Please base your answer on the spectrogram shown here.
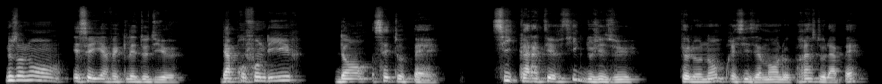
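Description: Husky, warm-voiced male preacher. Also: mid-range voice. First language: Swahili. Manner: slow, measured, with frequent "hein" asides. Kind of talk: devotional prayer and homily.

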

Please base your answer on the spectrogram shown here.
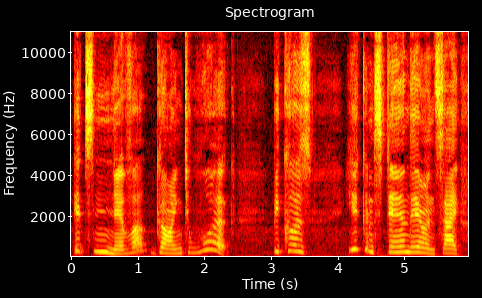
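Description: A woman's voice: sits high, lively intonation, takes it slowly. A woman giving blunt, emphatic, mocking commentary, unscripted and opinionated. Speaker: online commentator.

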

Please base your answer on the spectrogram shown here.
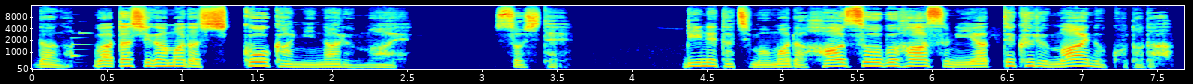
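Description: An actress playing a cold, composed game villainess, telling a story in a measured, solemn and restrained way. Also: female voice, low voice, dry recording. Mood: grave, composed. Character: cold, composed woman, Fatui Harbinger who runs an orphanage. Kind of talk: scripted game story narration.

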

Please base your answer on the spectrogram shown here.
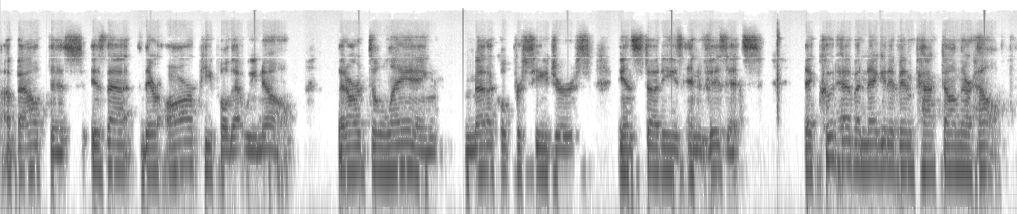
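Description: A man's voice: mid-range voice, fairly bright tone, slight background noise, low-quality recording. A man, a hospital medical officer answering questions carefully over a video call from home, with frequent fillers. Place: home room with framed art. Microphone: video call webcam.

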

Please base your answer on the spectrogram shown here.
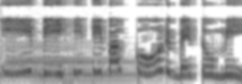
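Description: A woman playing a gentle, wronged old mother-in-law with a plaintive manner in a cartoon melodrama, music underneath. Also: high-pitched. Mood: sorrowful. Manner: slow, plaintive.

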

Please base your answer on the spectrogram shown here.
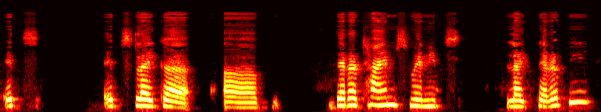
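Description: Slow, halting woman guest, dry sound. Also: a little high, no echo, rough recording. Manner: halting, searching for words. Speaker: guest artist. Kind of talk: casual podcast chat.

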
